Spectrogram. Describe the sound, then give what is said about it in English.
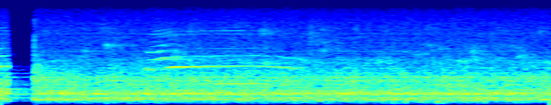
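A cat meowing in the background: one faint, drawn-out meow with a slight downward bend in pitch, heard over low steady noise. “I don't know if you heard my cat, but that was my cat meowing in the background.”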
